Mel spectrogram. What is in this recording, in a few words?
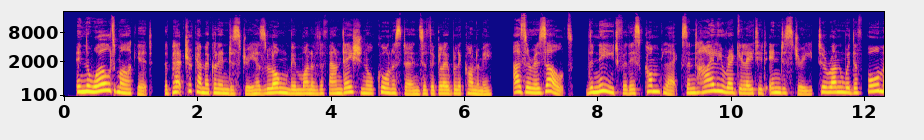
Corporate narration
